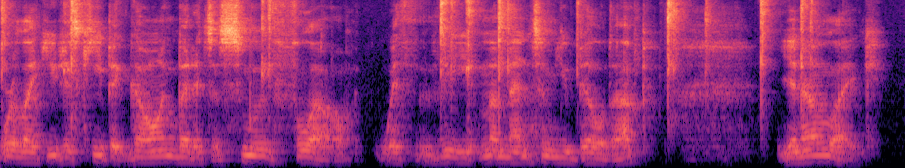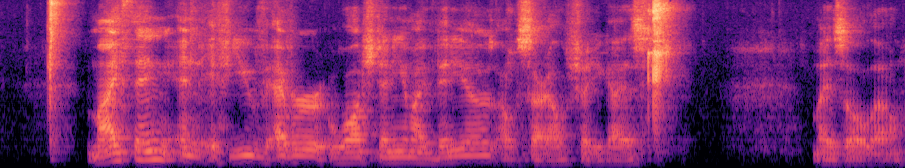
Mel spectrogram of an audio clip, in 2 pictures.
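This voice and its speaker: Speaking with an American accent, a man with a fairly low pitch talks at a moderate pace, using ordinary pitch variation and long, frequent pauses. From Illinois. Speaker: knife collector and balisong flipper. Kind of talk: casual livestream chat. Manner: casual, filler-heavy.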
